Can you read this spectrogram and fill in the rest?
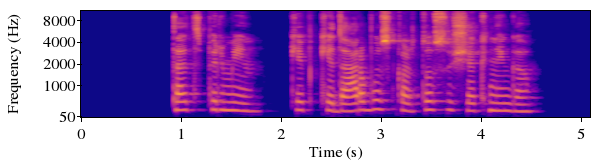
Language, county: Lithuanian, Kaunas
